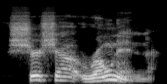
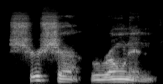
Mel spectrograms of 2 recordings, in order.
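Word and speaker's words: Saoirse Ronan: like 20 minutes earlier today learning how to pronounce this name i'm probably going to still screw it up this is shersha ronin shersha ronan yeah that's why i'm pretty sure how you say that sure ronan anyway however you pronounce it uh she's a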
